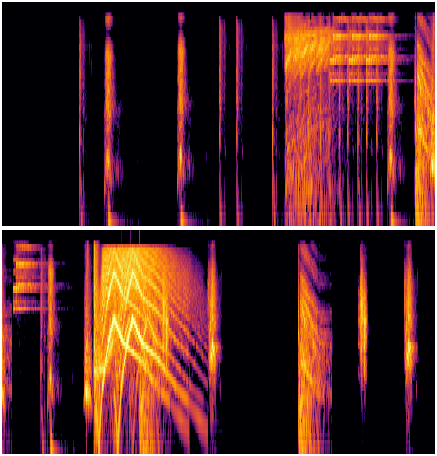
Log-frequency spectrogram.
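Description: Short, cartoonish game sound effects pop, chime and whoosh.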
